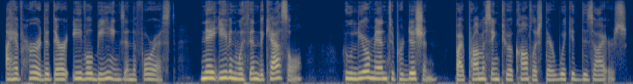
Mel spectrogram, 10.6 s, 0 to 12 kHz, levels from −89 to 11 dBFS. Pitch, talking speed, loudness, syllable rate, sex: 210 Hz, 150 wpm, -18 LUFS, 5.0 syllables/s, female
